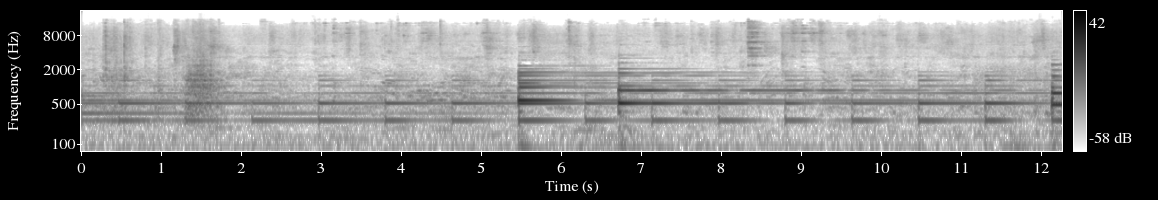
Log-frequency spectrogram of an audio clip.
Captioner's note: chair scratches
